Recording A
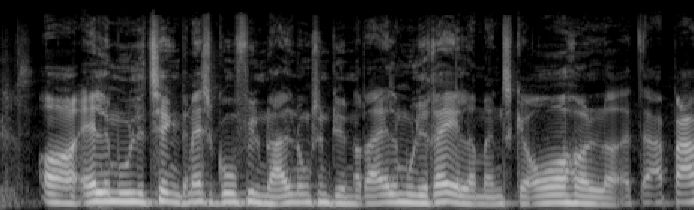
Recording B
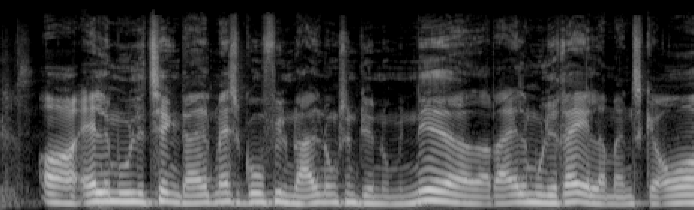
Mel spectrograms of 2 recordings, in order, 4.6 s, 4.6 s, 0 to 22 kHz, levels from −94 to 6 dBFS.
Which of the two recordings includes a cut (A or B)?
A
